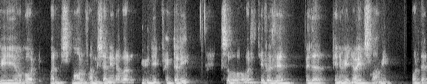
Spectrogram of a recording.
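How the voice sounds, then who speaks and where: A man speaks at a very slow pace, his medium-pitched voice somewhat breathy. His tone is dark and mellow, his intonation monotone and flat. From Gujarat, India. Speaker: retired engineer, spiritual devotee. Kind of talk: talk sharing personal spiritual experiences.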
